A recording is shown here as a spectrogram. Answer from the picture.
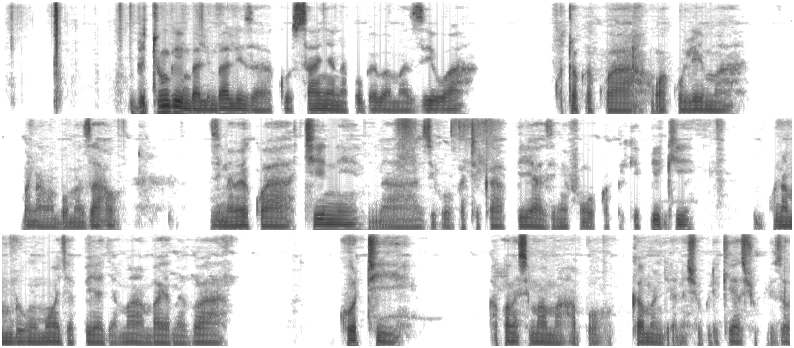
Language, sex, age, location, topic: Swahili, male, 36-49, Kisumu, agriculture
